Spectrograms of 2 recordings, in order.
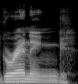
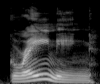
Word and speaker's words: Groening: groan groaning granite grunting it's G ro e ni ng I think it's pronounced grinning we should have him pronounce it for us Wikipedia we'll ask the guys over at pods in the key of Springfield I'm sure they know oh wait wait graining yes yeah I thought it was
